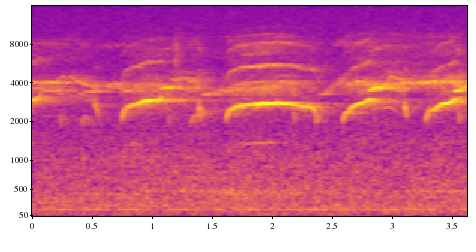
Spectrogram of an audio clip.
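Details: Two hungry fledged juvenile Northern Goshawks begging at the nest as an adult arrives with food; the young are still learning to hunt. Overlapping high, arched wailing calls rise and fall, repeated about once a second over faint background noise.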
